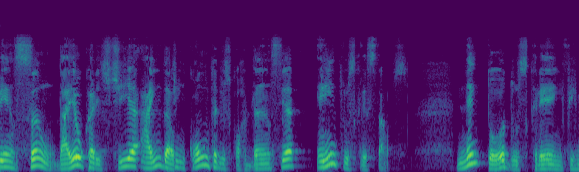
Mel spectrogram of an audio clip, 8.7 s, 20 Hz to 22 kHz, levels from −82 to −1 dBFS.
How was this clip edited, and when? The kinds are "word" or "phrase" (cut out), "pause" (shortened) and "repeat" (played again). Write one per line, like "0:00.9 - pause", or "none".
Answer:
0:02.6 - word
